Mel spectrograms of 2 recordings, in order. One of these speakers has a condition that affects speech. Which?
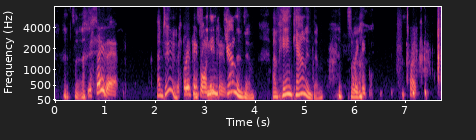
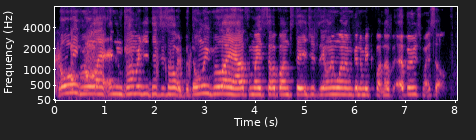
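The second: cerebral palsy; uses wheelchair; voice affected by condition.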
